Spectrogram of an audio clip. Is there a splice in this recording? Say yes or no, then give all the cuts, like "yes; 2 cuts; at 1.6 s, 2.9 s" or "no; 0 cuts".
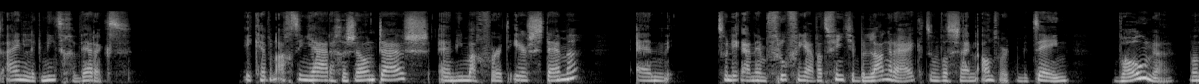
yes; 1 cut; at 2.7 s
